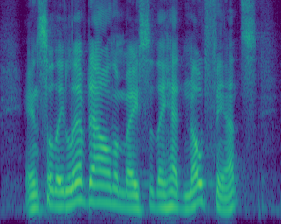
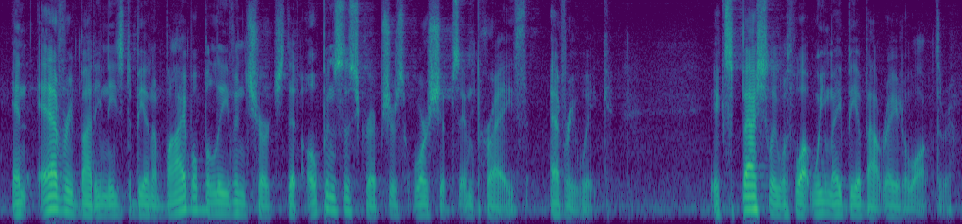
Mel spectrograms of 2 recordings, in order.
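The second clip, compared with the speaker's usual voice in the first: earnest, sincere answer; 6 semitones lower, 5 dB quieter than usual. Retold or imitated. Pastor's earnest answer to stranger.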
